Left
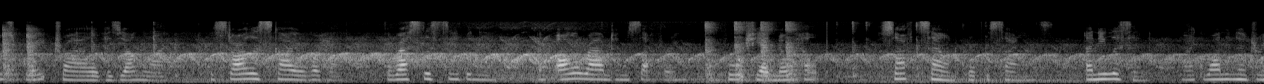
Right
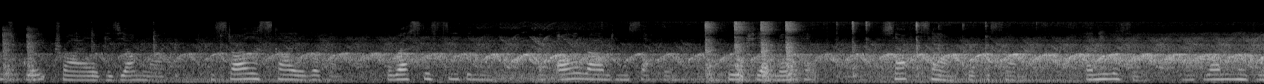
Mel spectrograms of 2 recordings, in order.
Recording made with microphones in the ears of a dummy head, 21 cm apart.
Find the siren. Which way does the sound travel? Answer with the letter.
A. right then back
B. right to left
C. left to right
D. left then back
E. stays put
C.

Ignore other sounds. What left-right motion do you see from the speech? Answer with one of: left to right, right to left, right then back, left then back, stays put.
stays put.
